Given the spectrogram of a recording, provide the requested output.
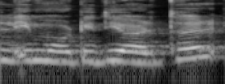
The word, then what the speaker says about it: Le Morte d'Arthur: हैं हम जो की तो इसका नाम है ले मोत आर्थर इसके स्पेलिंग यहां पे मैंने लिख दी है जिसका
